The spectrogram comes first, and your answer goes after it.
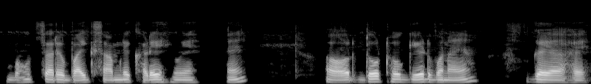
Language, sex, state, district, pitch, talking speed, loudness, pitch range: Hindi, male, Chhattisgarh, Balrampur, 110 Hz, 140 wpm, -17 LUFS, 105-120 Hz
